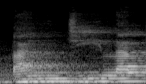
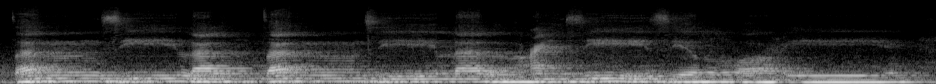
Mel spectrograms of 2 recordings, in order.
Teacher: Nah, kenapa orang ucap zai jadi jim? Karena ujung lidahnya naik ke atas. Ya. Jangan ditaruh di atas, taruh di bawah.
